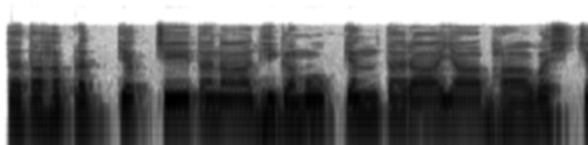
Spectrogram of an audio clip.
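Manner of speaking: sutra drawn out slowly with no gap; one slow unbroken line; slow continuous recitation. Shown as a demonstration. Teacher recites the whole sutra, slow and unbroken. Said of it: "अब पूरे को देखिए".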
